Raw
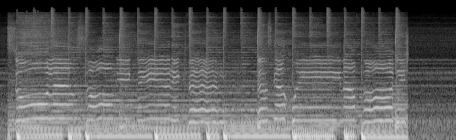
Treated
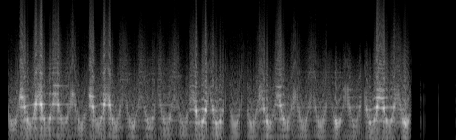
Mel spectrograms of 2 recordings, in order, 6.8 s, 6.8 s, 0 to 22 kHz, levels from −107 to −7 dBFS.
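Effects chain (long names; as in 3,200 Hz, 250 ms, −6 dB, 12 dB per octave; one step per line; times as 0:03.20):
peak hold with a decay on every bin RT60 0.38 s
dynamic equaliser 960 Hz, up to +3 dB, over −40 dBFS, Q 1.8
tube saturation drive 31 dB, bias 0.4
LFO wah 3.9 Hz 330–1,400 Hz, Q 4.5
dead-zone distortion −54.5 dBFS
0:04.90–0:05.59: high-frequency loss of the air 170 metres
expander for the loud parts 2.5 to 1, over −49 dBFS
level +16 dB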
